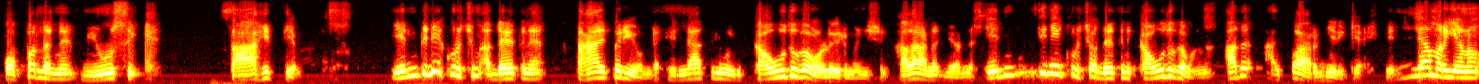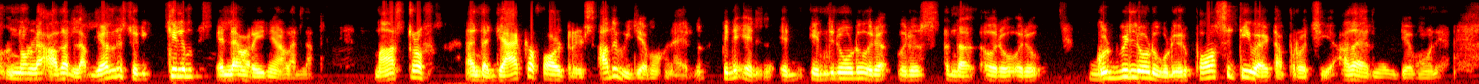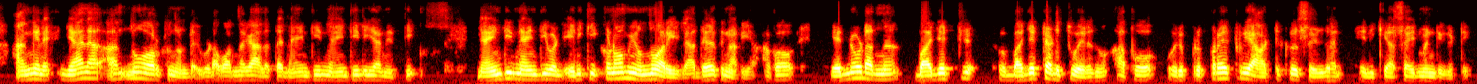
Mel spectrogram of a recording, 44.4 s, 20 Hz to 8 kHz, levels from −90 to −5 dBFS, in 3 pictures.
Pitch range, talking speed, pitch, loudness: 120-190 Hz, 120 wpm, 145 Hz, -15 LUFS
